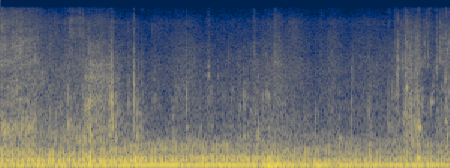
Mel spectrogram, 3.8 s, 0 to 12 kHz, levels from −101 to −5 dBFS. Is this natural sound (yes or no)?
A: yes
